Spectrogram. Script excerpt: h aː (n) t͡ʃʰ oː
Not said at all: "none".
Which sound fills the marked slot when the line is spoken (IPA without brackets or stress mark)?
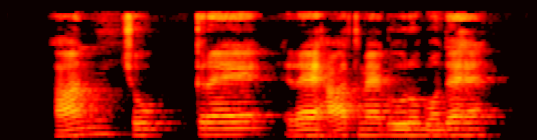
n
